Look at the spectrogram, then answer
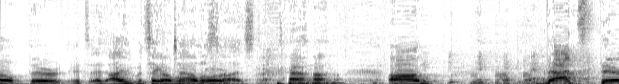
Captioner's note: laughter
